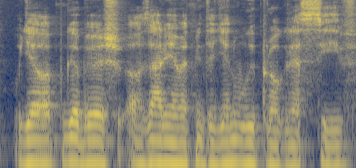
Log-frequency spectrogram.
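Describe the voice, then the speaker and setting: Very slow speech with audible room echo. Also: man. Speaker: podcast host and music journalist. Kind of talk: casual chat about music.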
